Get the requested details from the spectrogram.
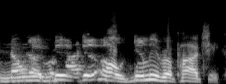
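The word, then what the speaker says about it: Noomi Rapace: It's Rooney how do you pronounce it? Numi Rapace.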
